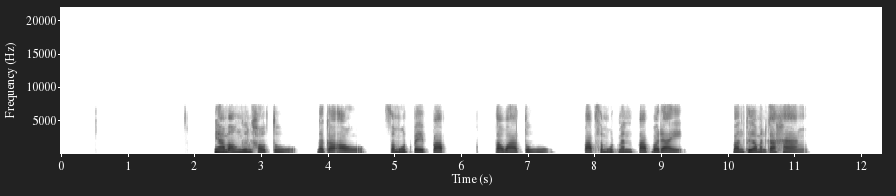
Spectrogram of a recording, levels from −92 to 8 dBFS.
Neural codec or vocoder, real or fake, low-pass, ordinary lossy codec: none; real; 7.2 kHz; none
